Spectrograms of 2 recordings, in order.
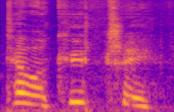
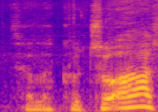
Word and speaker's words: Tillicoultry: Can you pronounce the name of the place we are? Because I'm going to embarrass myself. Tillicoutry. Tillicoutry.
